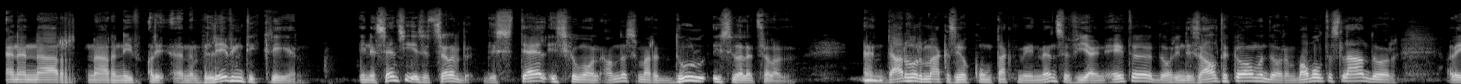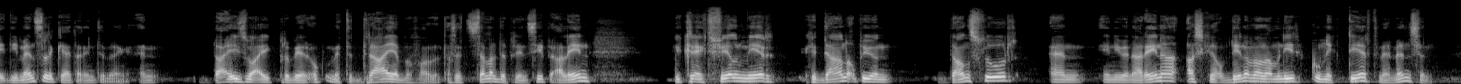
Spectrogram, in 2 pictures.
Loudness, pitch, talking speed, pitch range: -18 LUFS, 115 Hz, 190 wpm, 100-150 Hz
